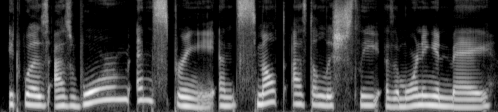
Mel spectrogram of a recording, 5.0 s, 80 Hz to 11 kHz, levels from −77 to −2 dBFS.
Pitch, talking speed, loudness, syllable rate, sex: 240 Hz, 180 wpm, -17 LUFS, 4.5 syllables/s, female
